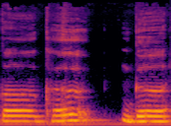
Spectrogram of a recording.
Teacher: कंठ और निचली जीभ के स्पर्श बोले जाने वाले जो वर्ण है वो कंठ के अंतर्गत आते हैं · कंठ और निचली जीभ के स्पर्श से बोले जाने वाले वर्ण, यानी जब आप कंठ जो होगा ना, कंठ वर्ग के अंतर्गत जो जो आएंगे, जैसे क ख ग, ऐसे जब आप बोलेंगे तो उनको बोलने के दौरान आपको कंठ का प्रयोग होगा और निचली जीभ के स्पर्श से बोले जाते हैं।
